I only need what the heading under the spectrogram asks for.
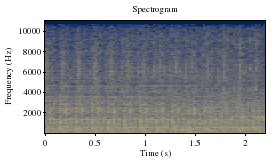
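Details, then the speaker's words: John Deere 5055E tractor diesel idling in neutral after hydraulic filter change: even, steady idle with no knocks or misses, hydraulic lines heard pressurizing as oil fills the new filter; normal idle. "You can actually hear the lines pressurize. So that oil got into that filter pretty quick."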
